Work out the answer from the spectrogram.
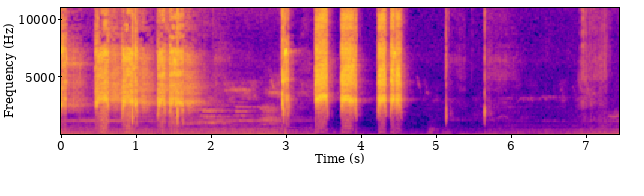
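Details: Black francolin calling, offered to get silent francolins calling: two harsh, grating phrases of rapid rasping notes, a short pause with faint tones between them, then low background rumble and a few soft ticks.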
